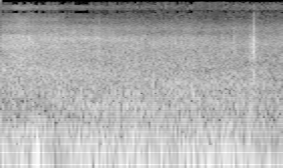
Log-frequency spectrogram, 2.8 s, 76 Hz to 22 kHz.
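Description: Wind and waves on the Thames Estuary rush around a Contessa 26 sailboat on a solo crossing, giving a steady roar of gusts and sloshing water with no talking.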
